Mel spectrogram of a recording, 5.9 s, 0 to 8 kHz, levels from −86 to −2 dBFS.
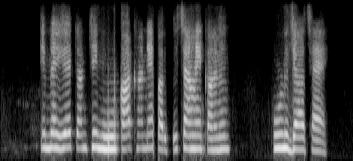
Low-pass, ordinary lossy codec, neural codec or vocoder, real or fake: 7.2 kHz; Opus, 16 kbps; codec, 16 kHz, 0.5 kbps, X-Codec, HuBERT features, trained on general audio; fake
